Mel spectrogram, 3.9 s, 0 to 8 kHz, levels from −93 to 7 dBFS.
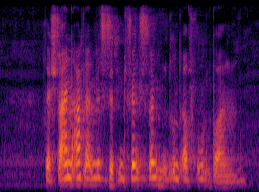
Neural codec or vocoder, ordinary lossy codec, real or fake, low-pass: autoencoder, 22.05 kHz, a latent of 192 numbers a frame, VITS, trained on one speaker; none; fake; 7.2 kHz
